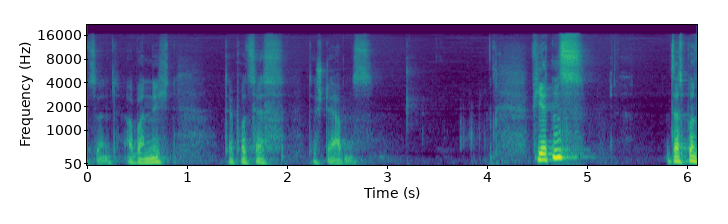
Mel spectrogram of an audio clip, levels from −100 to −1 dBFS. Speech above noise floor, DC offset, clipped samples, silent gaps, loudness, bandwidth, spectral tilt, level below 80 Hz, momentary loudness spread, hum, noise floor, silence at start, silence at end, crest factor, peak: 44 dB; under 0.1%; under 0.1%; none; -21 LUFS; 17 kHz; -6 dB/octave; -50 dBFS; 24 LU; none; -66 dBFS; 0.05 s; 0 s; 22 dB; -2 dBFS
